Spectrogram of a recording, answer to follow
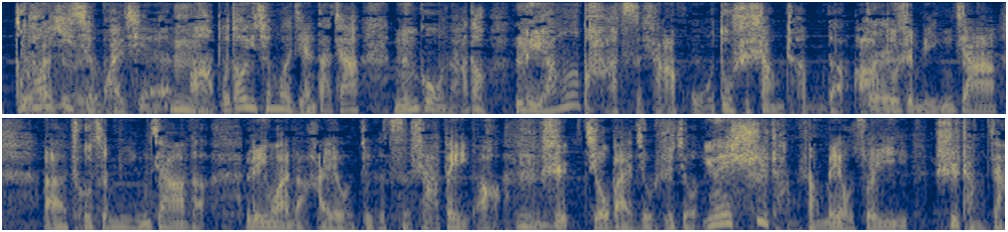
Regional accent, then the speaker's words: Beijing, China; 这个咱们北京人呢爱把玩呐

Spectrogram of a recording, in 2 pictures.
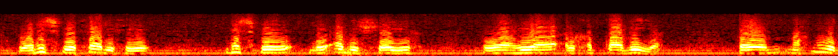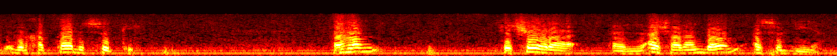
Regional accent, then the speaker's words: Damascus, Damascus Governorate, Syria; كما يقولون عندنا في دمشق الألف من المصطيجة

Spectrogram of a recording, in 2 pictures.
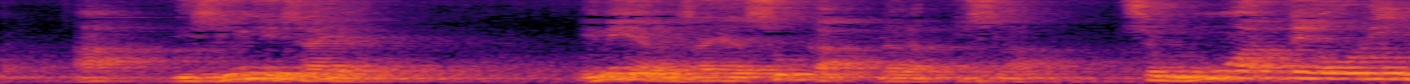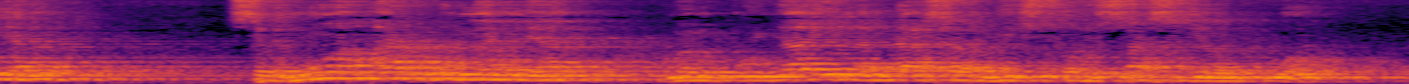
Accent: Manado, North Sulawesi, Indonesia; saya kan orang Manado.

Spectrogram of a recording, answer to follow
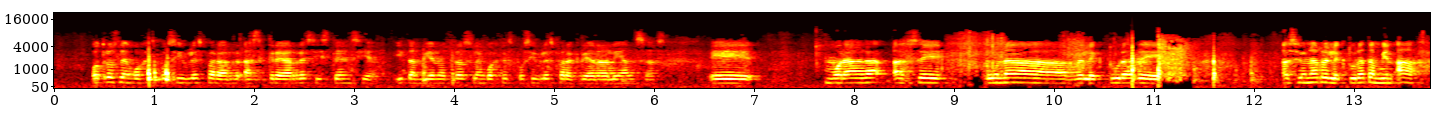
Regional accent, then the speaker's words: Mexico; yo soy mexicana, soy fronteriza

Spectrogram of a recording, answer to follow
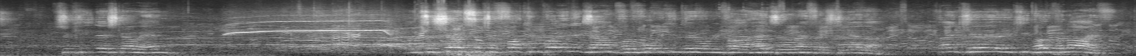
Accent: Bristol, South West England, United Kingdom; we come from Bristol, the UK.

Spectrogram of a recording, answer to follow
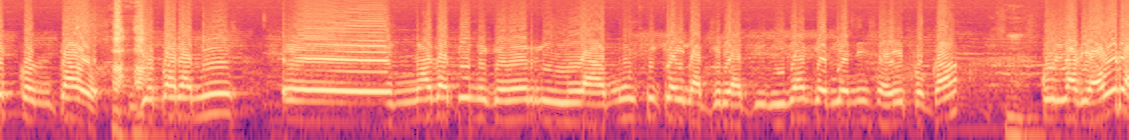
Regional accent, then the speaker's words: Granada, Andalusia, Spain; yo soy de Granada.

